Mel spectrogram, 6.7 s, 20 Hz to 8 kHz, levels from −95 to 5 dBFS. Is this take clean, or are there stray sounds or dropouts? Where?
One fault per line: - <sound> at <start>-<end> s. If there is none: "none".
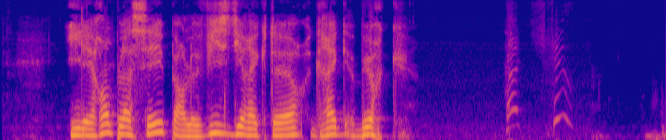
- sneeze at 5.0-5.8 s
